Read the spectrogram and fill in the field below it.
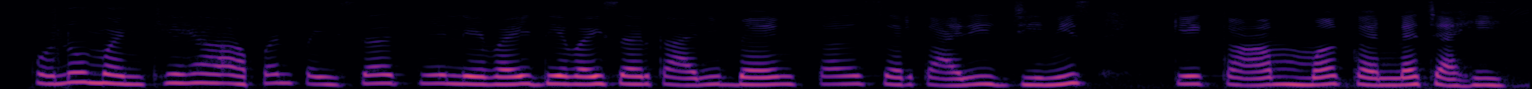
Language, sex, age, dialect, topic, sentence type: Chhattisgarhi, female, 18-24, Western/Budati/Khatahi, banking, statement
